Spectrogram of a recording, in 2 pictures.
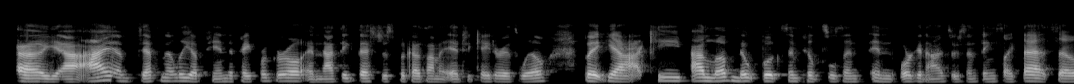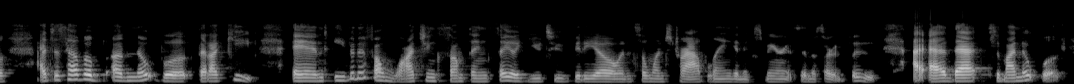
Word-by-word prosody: Uh, 140 -2 +7
yeah, 125 -1 +5
I 175 +6 +7
am 155 -3 -5
definitely 155 +2 -2
a 135 - +1
pen 130 +2 -10
to - - -5
paper 135 +3 -5
girl, 155 -1 +2
and 125 0 -6
I 125 +1 +2
think 145 +3 -7
that's 145 0 0
just 135 -1 -9
because 130 0 -1
I'm 130 -1 -2
an 120 - -7
educator 135 +2 -4
as 130 0 -2
well, 145 +4 -1 0.4
but, 155 - +5
yeah, 140 -3 +5
I - - +2
keep 165 -1 -4
I 160 - +6
love 160 +2 +1
notebooks 155 -1 +1
and 150 0 -5
pencils 140 -1 -7
and 135 0 -7
and 135 -3 -6
organizers 135 -2 -4
and 130 +1 -11
things 135 0 -9
like 130 -1 -6
that, 150 -2 +3
so, 135 0 0 0.3
I 155 - +3
just 205 +4 -5
have 225 +1 +3
a 225 -1 +6 0.2
a 175 -1 +3
notebook 150 -4 +1
that 145 - +2
I 150 - +3
keep, 215 - -9 0.4
and 155 0 +2
even 185 +10 -4
if 290 +2 -6
I'm 170 -5 +2
watching 150 +3 -2
something 140 0 -5
say 175 +4 +1
a 155 - +3
YouTube 140 -1 -12
video 135 -1 0
and 130 0 -11
someone's 135 -1 -7
traveling 125 +2 -1
and 125 - -5
experiencing 130 +2 -9
a - - -9
certain - - -5
food, - - -6 0.4
I - - +8
add 150 +2 +6
that 150 0 +8
to - - -6
my 145 0 +3
notebook. 215 - -2
145 Hz, 200 wpm, -25 LUFS, 135-155 Hz, 0.4 s, I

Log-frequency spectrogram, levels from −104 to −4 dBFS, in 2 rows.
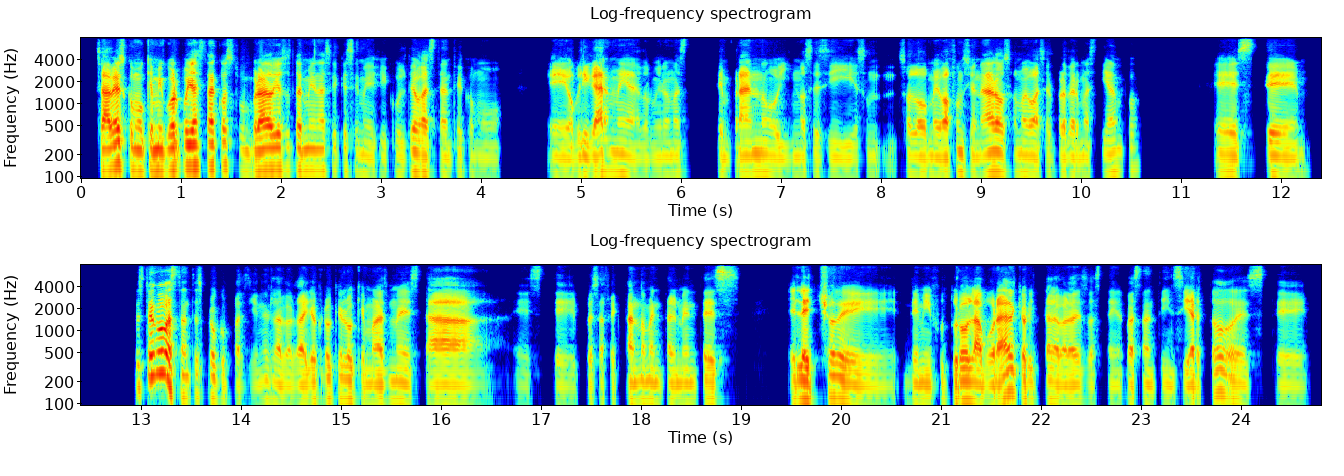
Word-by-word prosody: ¿sabes?, - - +8
como 115 -1 -2
que - - -2
mi 115 0 +2
cuerpo 130 +3 +5
ya 140 - +10
está 140 +1 +4
acostumbrado, 125 -5 +4
y - - +4
eso 130 +1 -6
también, 120 -1 -3
hace 115 +2 -9
que - - -15
se 110 - -16
me 100 -1 -12
dificulte 95 +2 -9
bastante, 100 -2 -3
como, 90 -2 -20 0.4
eh, 95 -1 -3
obligarme 100 +3 +1
a 90 - -7
dormirme 95 +1 -15
más 100 0 -14 0.3
temprano, 100 +1 -1
y 90 0 -14
no 95 0 -13
sé 95 - -15
si 90 -1 -13
es 90 - -20
un 100 - -20 0.2
sólo 95 -1 -6
me 95 0 -6
va 95 - +3
a - - -2
funcionar, 105 0 +1
o 105 - +1
solo 105 +1 -17
me 100 - -5
va 100 - -1
a - - -1
hacer 100 -3 -12
perder 95 0 -6
más 95 -1 -14
tiempo. 115 +5 -11 0.7
Este, 100 -1 -3 0.7
pues 175 -1 -13
tengo 260 +3 +8
bastantes 125 - +4
preocupaciones, 95 +3 -11
la 95 - -4
verdad. 90 +1 -2
Yo 100 +1 -4
creo 110 +3 -7
que 115 - -9
lo 105 -1 -3
que 100 - -11
más 95 0 -1
me 100 -1 -5
está, 90 0 0 0.2
este, 90 -1 -16
pues, - - -14
afectando 100 +1 -5
mentalmente, 95 0 -7
es 95 - -7 0.5
el 105 +1 +3
hecho 105 +4 +3
de 90 -4 -2
de 95 0 -10
mi 95 -1 -6
futuro 100 +2 0
laboral, 100 - +5
que - - -3
ahorita, - - -5
la - - -1
verdad, 90 +1 -1
es 95 - -13
basten 90 0 -16
bastante 95 0 -8
incierto. 95 +8 -2
Este 90 -1 -11
95 Hz, 195 wpm, -25 LUFS, 95-105 Hz, 0.7 s, ya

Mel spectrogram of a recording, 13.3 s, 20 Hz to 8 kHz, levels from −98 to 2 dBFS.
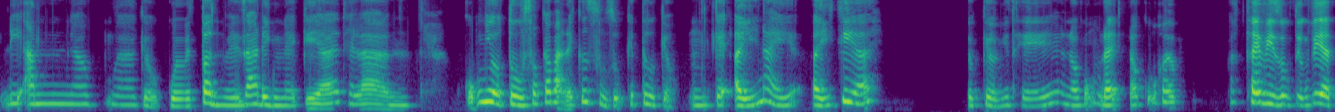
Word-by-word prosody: đi 255 +1 -5
ăn, 250 0 -3
ơ, 240 0 -7 0.3
ơ, - - -11 0.2
kiểu, 205 - -5
cuối 190 -1 0
tuần 215 +3 +2
với 205 0 -1
gia 235 +1 +2
đình 210 -2 +1
này 205 0 -6
kia 130 0 0
ấy, 125 - -1
thế 245 - -9
là 125 - -3 0.7
cũng 295 - -1
nhiều 285 -4 +9
từ 225 -3 +5
xong 250 +4 0
các 285 - +4
bạn 290 - +2
ấy - - -1
cứ 305 - 0
sử 295 0 -1
dụng 395 0 -2
cái 240 -1 -8
từ, 235 -3 0
kiểu, - - -7 0.2
ừm, 210 -1 -5
cái 225 - +1
ấy 205 -4 +3
này, 260 -5 -2
ấy 215 0 +2
kia 310 -2 +7
ấy. 280 +6 -1 0.9
Kiểu 210 - -3
kiểu 210 -3 0
như 210 +2 -8
thế, 205 +8 -6
nó 210 -2 -3
cũng 240 - -8
đấy, 210 0 +5
nó - - -3
cũng 225 - -10
hơi, 145 0 0 0.5
ơ, 290 - -14
thay 275 -1 +8
vì 255 -3 +4
dùng 225 -1 0
tiếng 210 0 -3
Việt 250 -3 +6
225 Hz, 230 wpm, -24 LUFS, 205-255 Hz, 0.9 s, nhiều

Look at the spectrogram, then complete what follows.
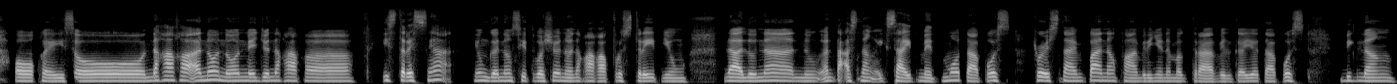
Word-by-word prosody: Okey. 155 -2 +2
So, 165 +3 -1 0.7
nakakaano 195 +1 +3
'no, 170 -1 +1
medyo 170 -1 0
nakaka-stress 170 +2 0
nga 215 +2 0 0.3
yung 180 -1 -2
gano'ng 170 0 0
sitwasyon 165 0 -1
'no, 155 - +1
nakaka-frustrate 160 0 -1
yung 145 0 -3 0.4
lalo 160 -2 +4
na 175 0 +2
nung 155 -1 -4
ang 165 - -1
taas 165 - -1
ng 160 -7 -2
excitement 150 0 0
mo 185 +3 +1
tapos 160 +3 0 0.2
first 175 -4 +1
time 165 -2 -1
pa 185 -1 +3
ng 170 -1 -4
family 150 -1 -2
niyo 150 - -3
na 150 - -4
mag-travel 140 -1 -2
kayo 145 +1 -1
tapos 150 +3 -2 0.4
biglang 160 -4 -2
165 Hz, 140 wpm, -22 LUFS, 155-175 Hz, 0.7 s, lalo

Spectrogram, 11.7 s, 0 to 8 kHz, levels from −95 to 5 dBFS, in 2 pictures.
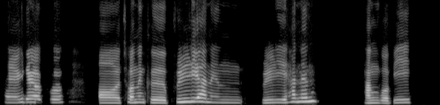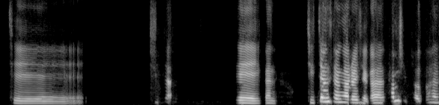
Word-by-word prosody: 예. 220 0 -7
그래 245 0 -1
갖고 230 -1 -6 0.5
어 200 0 -4
저는 225 +3 -5
그 210 -3 -4
분리하는 245 -6 -3 0.2
분리하는 245 +9 -4 0.6
방법이 195 +3 -6 0.5
제 165 -4 -6 0.9
직장 - - -7 0.9
네 185 -3 +6
그러니까 185 -2 -4 0.4
직장 285 +8 +6
생활을 235 -5 +7
제가 200 +1 +3
30 325 0 +1
저도 175 +6 -4
한 220 -1 -3
215 Hz, 195 characters per minute, -24 LUFS, 195-240 Hz, 0.9 s, 생활을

